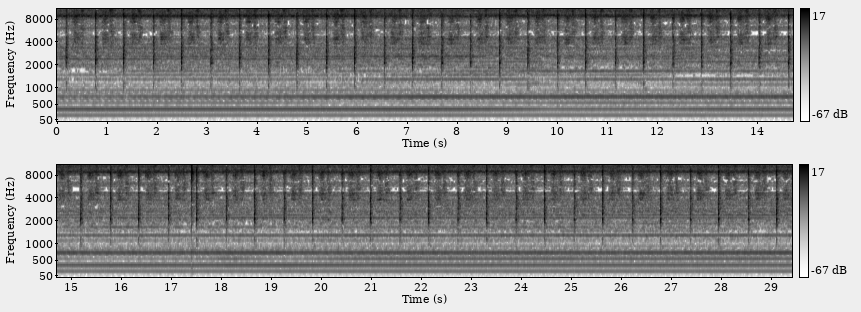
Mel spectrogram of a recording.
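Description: Portable bucket milking machine running while milking a cow: the vacuum pump motor runs with a steady hum, and the pulsator on the stainless steel bucket lid clicks at an even beat of about one click a second.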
